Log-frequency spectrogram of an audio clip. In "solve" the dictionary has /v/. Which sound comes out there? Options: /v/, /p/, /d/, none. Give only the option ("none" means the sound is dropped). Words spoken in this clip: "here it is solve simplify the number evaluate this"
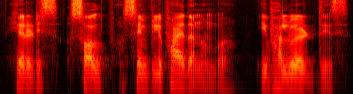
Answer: /p/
